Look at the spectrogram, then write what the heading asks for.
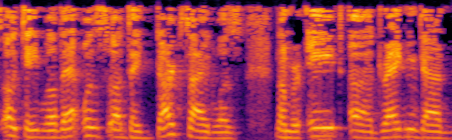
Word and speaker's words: Darkseid: mark tied up exid oh no it's dark sid dark in love that would be s IDE not a CID it's pronounced the dark side okay number seven the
